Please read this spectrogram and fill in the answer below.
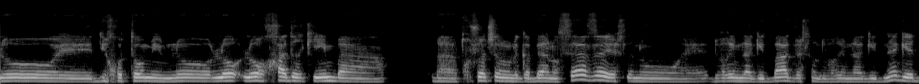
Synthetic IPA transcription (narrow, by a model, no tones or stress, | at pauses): lo̞ed̪iχo̞t̪o̞mimlo̞lo̞lo̞χadeʁkʰiimba | bat̪χu̥ʃo̞tʃelanule̞ɡabe̞jhano̞se̞aze̞jeʃlanued̪vaʁimlehaɡid̪̚baːt̪vejeʃlanud̪vaʁimlehaɡid̪ne̞ɡe̞d̪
